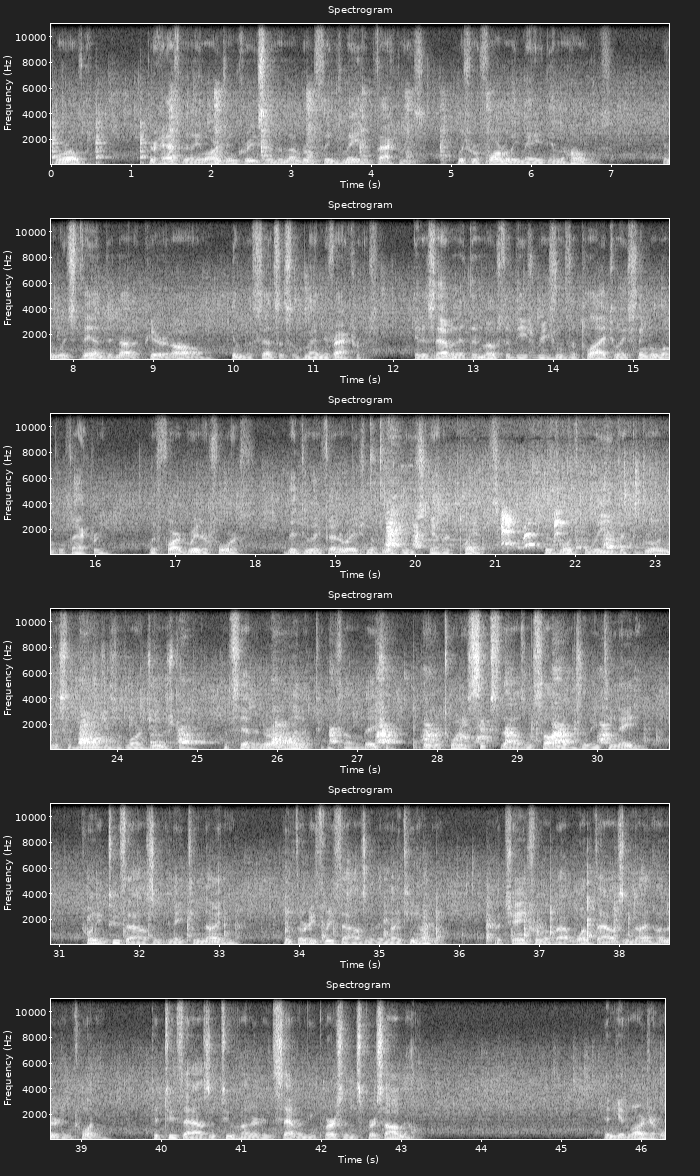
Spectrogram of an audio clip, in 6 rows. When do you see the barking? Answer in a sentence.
You can hear the barking from 19.4 to 22.9 s, from 23.5 to 25.2 s and from 25.9 to 30.1 s.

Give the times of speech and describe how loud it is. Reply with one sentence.
The speech can be heard briefly from 0.0 to 0.5 s; from 1.2 to 43.2 s, at a steady volume; and briefly from 45.4 to 46.2 s.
